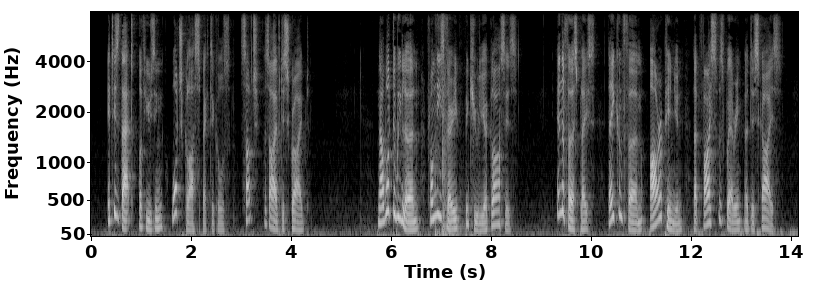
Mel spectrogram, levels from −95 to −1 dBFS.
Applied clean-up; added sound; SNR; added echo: none; Slam; 11 dB; none.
